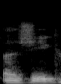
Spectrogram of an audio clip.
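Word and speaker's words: gigue: the first one is jig which is french pronunciation for a jig which means it's going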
